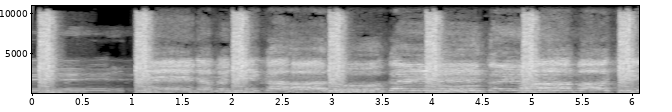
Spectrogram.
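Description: A male voice chanting a noha, holding long, wavering melismatic notes over a steady low drone, with a heavy percussive beat about once a second in the style of matam (chest-beating) that keeps time in the lament. The voice drops out briefly about a second in, then resumes.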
